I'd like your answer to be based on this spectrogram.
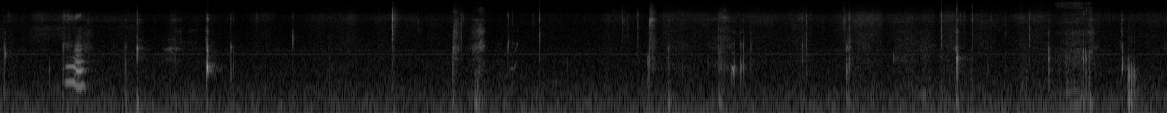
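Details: Several short, abrupt hiccup sounds at irregular intervals in a quiet room, some with soft vocal catches: hiccups.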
